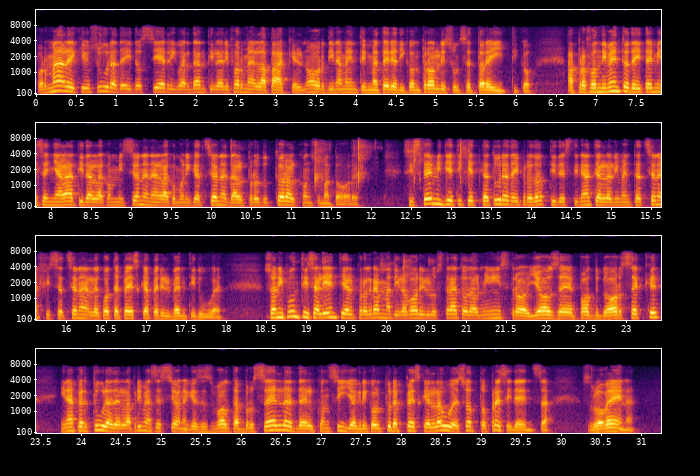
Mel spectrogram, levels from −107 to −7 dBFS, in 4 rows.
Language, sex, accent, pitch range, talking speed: Italian, male, native, 135-170 Hz, 155 wpm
